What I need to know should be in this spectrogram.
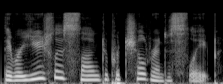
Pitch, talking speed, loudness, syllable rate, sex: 215 Hz, 240 wpm, -16 LUFS, 6.0 syllables/s, female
